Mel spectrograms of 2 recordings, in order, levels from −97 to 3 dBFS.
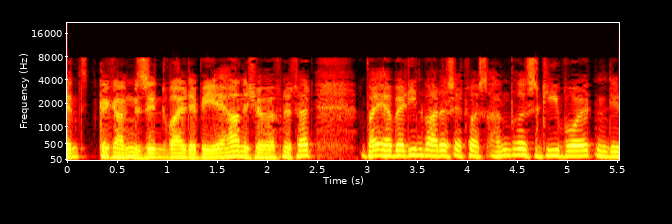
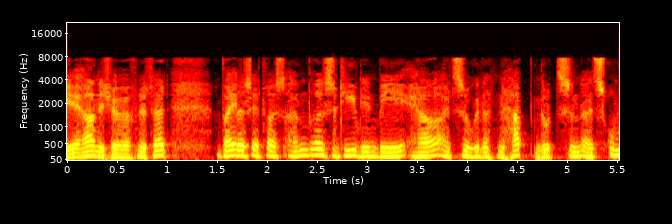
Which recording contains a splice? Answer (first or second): second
